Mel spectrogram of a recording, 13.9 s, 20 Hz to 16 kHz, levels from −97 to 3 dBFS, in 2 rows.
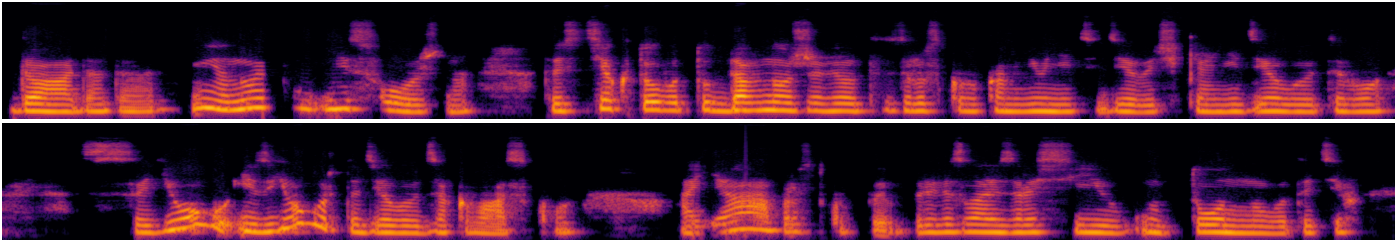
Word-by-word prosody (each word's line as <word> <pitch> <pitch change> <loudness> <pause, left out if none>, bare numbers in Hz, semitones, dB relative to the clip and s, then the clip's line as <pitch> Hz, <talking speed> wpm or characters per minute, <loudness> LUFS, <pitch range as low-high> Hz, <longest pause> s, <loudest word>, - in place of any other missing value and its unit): Да-да-да. 190 - +3 0.2
Не, 270 -2 +5
ну 245 +5 +5
это 285 0 +1
не 250 -1 +1
сложно. 190 -6 -3 0.3
То - - 0
есть 195 0 -3
те, 250 - +4
кто 225 -2 +3
вот 210 -1 -1
тут 220 -3 0
давно 215 +1 +6
живет 200 0 -1
из 210 -1 -11
русского 195 -1 -3
комьюнити 190 0 -1
девочки, 185 -1 -4
они 185 0 -2
делают 185 -1 -2
его 185 0 -2 0.4
с 350 - -9
йогу 270 - +3
из 210 -3 +2
йогурта 295 - +1
делают 180 -2 0
закваску, 90 - -4 0.5
а 175 - -3
я 235 +8 +1
просто 205 -1 -7
купи 200 - -8
привезла 195 -1 0
из 185 - 0
России 190 0 -1
ну 180 +1 -4
тонну 185 -3 +2
вот 165 +2 -7
этих 190 +2 -7
195 Hz, 165 wpm, -23 LUFS, 185-215 Hz, 0.5 s, давно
